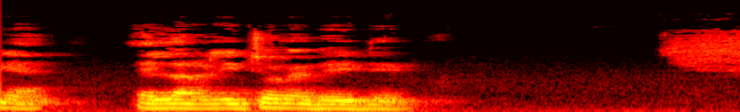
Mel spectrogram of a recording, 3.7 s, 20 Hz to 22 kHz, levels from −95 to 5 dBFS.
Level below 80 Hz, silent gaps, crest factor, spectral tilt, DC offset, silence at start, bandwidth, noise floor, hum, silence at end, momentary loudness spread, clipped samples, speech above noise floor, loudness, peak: -52 dBFS; none; 16 dB; -6 dB/octave; under 0.1%; 0 s; 10.5 kHz; -64 dBFS; none; 0 s; 22 LU; under 0.1%; 39 dB; -24 LUFS; -12 dBFS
